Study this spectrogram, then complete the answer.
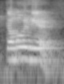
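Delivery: loud, high, commanding call; stern tone. Shown as a demonstration. Teacher demonstrating the other tone on a kid, stern and loud. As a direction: order the child over sharply. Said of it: "that's other tone".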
